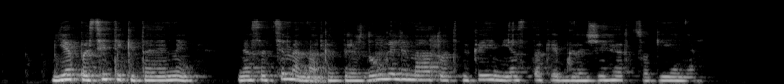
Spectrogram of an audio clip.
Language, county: Lithuanian, Vilnius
